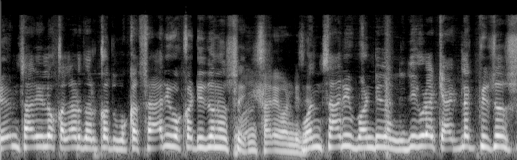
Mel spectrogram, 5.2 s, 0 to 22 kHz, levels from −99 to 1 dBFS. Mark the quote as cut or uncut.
uncut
